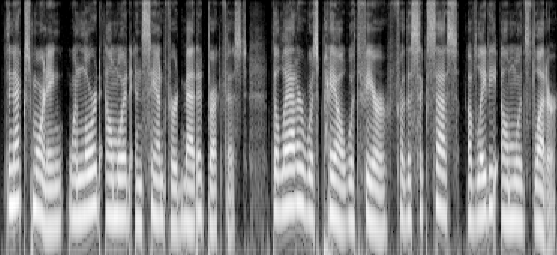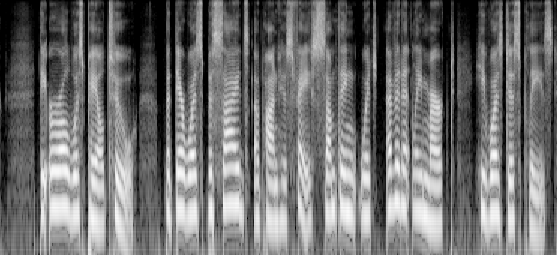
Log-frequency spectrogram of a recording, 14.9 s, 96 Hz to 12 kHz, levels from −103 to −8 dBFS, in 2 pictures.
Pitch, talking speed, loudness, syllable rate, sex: 200 Hz, 170 wpm, -17 LUFS, 5.1 syllables/s, female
